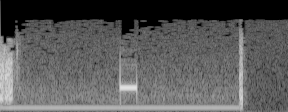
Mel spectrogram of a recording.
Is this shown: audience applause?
no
